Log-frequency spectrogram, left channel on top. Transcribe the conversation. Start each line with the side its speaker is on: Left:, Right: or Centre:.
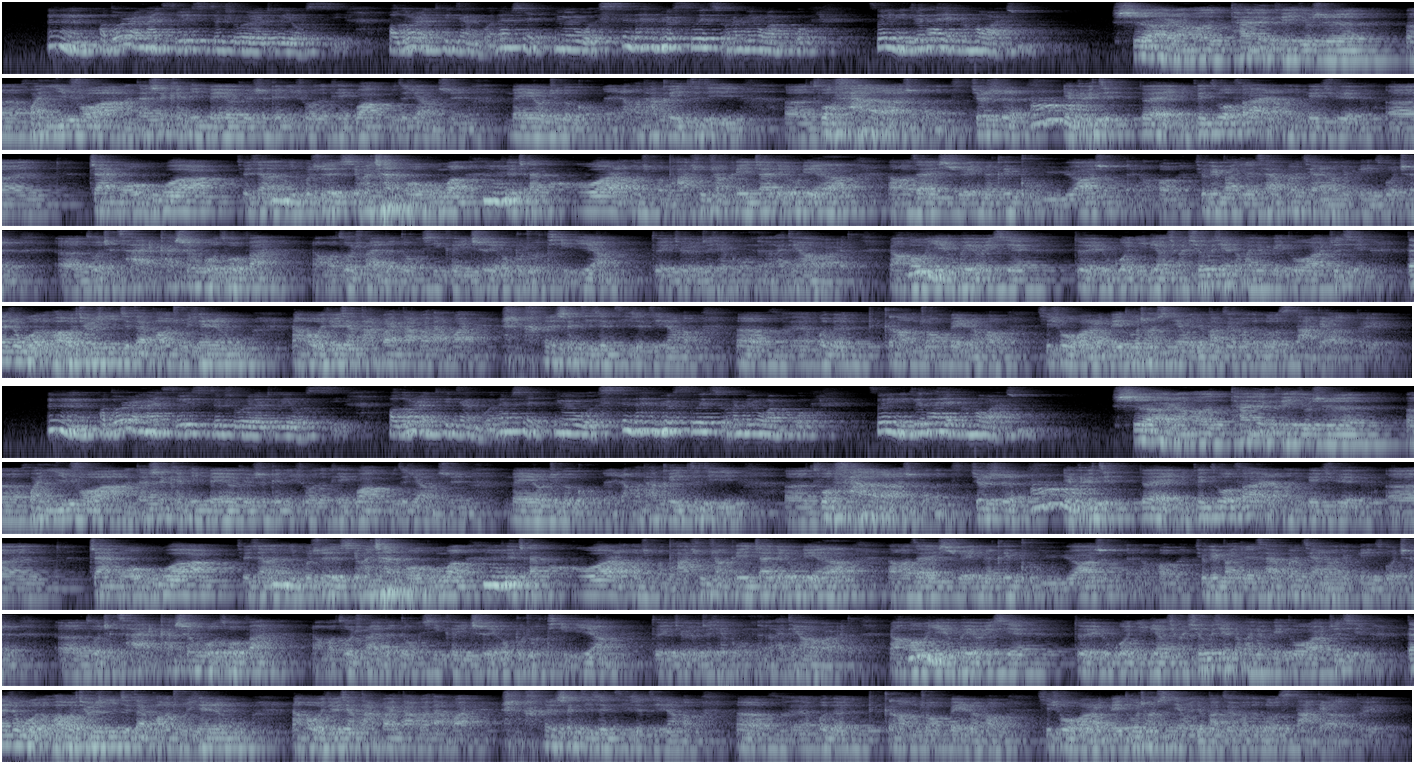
Left: 嗯，好多人买 Switch 就是为了这个游戏，好多人推荐过，但是因为我 <laughs> 现在还没有 Switch，我还没有玩过，所以你觉得它也很好玩是吗？
Centre: 是啊，然后它也可以就是，
Left: 嗯，
Centre: 呃，换衣服啊，但是肯定没有就是跟你说的可以刮胡子这样是没有这个功能。然后它可以自己，呃，做 <laughs> 饭啊什么的，就是也可以自己，
Left: 哦，
Centre: 对，你可以做饭，然后你可以去呃摘蘑菇啊，就像你不是喜欢
Left: 嗯
Centre: <laughs> 摘蘑菇吗？
Left: 嗯
Centre: 就摘蘑菇啊，然后什么爬树上可以摘榴莲啊。然后在水里面可以捕鱼啊什么的，然后就可以把这些菜混起来，然后就可以做成，呃，做成菜，看生火做饭，然后做出来的东西可以吃了以后补充体力啊，对，就有这些功能，还挺好玩的。然后也会有一些，
Left: 嗯
Centre: 对，如果你比较喜欢休闲的话，就可以多玩这些。但是我的话，我就是一直在跑主线任务，然后我就想打怪打怪打怪，<laughs> 升级升级升级，然后呃呃获得更好的装备，然后其实我玩了没多长时间，我就把最后的 BOSS 打掉了。对，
